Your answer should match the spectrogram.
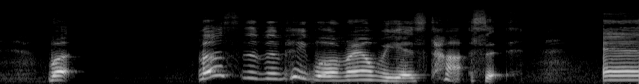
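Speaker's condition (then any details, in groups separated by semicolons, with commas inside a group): Cerebral palsy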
